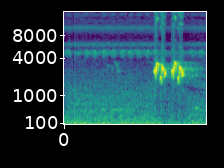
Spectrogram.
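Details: Lure song of a sooty-headed bulbul, played to draw in wild birds: after a quiet stretch, two rapid liquid whistled bursts arrive near the end, each a tumbling cluster of short notes.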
